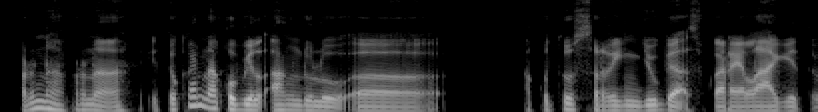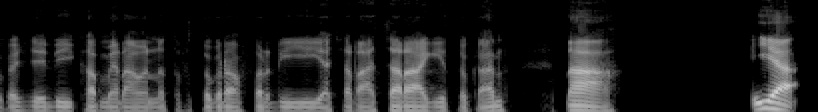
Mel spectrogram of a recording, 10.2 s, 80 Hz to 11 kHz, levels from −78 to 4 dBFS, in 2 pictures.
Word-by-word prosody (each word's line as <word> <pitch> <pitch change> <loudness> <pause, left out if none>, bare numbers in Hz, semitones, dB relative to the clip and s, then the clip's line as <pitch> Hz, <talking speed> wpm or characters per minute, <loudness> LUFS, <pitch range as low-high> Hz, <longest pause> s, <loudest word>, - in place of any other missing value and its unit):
Pernah 150 -5 -1
pernah. 110 -5 -4
Itu 130 - -8
kan 215 0 -2
aku 155 -4 +2
bilang 120 -1 0
dulu, 105 -5 -1
eee, 95 -2 -3 0.6
aku - - -19
tuh 130 - -3
sering 110 -4 -3
juga 115 +2 0
sukarela 100 0 0
gitu 95 -2 -8
kan, 95 +1 -6
jadi 95 0 -4
kameraman 95 -1 -3
atau - - -20
fotografer 95 -1 -5
di 95 -1 -4
acara-acara 95 +2 +1
gitu 95 0 -5
kan. 95 +3 -1 0.4
Nah 100 -4 +7 0.8
iya - - +10
100 Hz, 145 wpm, -27 LUFS, 95-110 Hz, 0.8 s, iya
